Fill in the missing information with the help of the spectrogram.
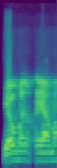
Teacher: یوم القیامہ میں یا کے اوپر کھڑا زبر ہے، الف مدہ ہے، 2 حرکات ہو جائیں گی. تا مربوطہ پہ جب وقف کرتے ہیں تو ہا کی آواز آتی ہے، یوم القیامہ.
